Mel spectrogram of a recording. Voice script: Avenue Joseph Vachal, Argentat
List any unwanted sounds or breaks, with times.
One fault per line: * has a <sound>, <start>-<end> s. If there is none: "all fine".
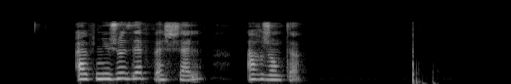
* has a thud, 4.1-4.4 s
